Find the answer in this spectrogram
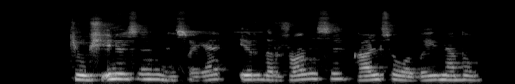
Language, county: Lithuanian, Panevėžys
